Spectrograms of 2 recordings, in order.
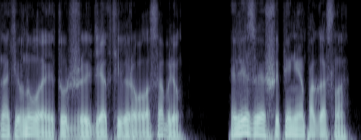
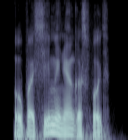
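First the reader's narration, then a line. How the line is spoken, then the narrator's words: Snort. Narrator (Russian): хмыкнул Гинца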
